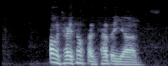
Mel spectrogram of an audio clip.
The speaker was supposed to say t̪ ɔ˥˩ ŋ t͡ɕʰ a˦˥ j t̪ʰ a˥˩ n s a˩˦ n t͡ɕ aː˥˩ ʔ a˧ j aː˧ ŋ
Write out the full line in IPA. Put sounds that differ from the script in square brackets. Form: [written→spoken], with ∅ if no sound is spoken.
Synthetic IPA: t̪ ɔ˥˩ ŋ t͡ɕʰ a˦˥ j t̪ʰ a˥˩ [n→ŋ] s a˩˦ n [t͡ɕ→t͡ɕʰ] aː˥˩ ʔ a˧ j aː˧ [ŋ→n]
